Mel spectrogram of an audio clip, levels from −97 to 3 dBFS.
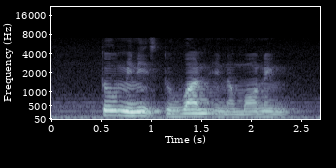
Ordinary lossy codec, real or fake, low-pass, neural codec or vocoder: none; real; 7.2 kHz; none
